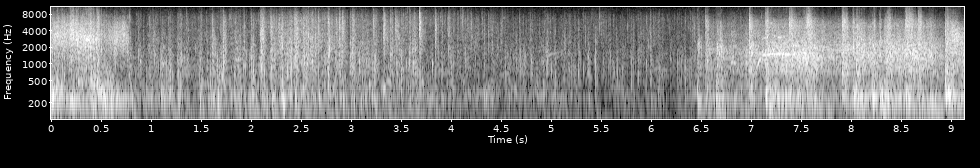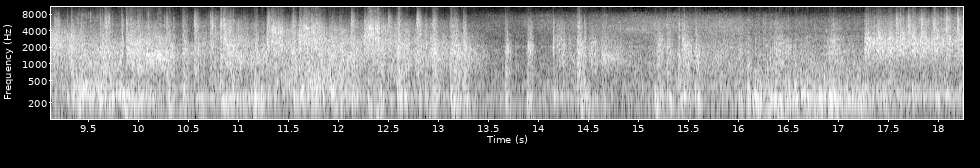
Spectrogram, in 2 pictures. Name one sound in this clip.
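Horses gallop over dry ground.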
